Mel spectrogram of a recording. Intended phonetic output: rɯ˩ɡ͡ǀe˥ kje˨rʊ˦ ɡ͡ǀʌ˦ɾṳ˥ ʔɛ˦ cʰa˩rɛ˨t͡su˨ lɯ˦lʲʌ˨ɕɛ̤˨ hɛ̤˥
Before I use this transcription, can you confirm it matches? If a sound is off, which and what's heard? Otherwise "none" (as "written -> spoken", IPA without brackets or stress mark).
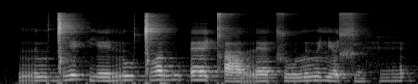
ʊ˦ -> u˦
